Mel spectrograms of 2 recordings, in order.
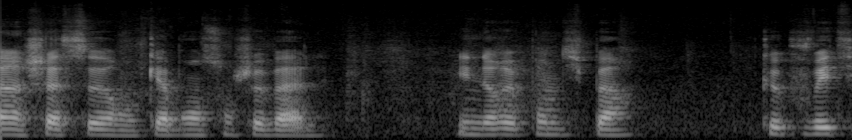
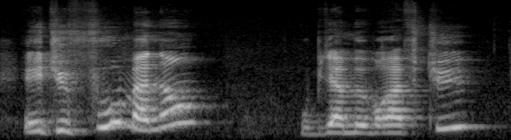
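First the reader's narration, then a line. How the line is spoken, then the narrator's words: Exclaiming. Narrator (French): s'écria Guilhem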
